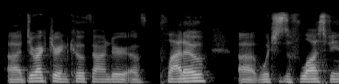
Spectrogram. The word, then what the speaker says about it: PLATO: although I will say it's Plato like the philosopher right I think the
